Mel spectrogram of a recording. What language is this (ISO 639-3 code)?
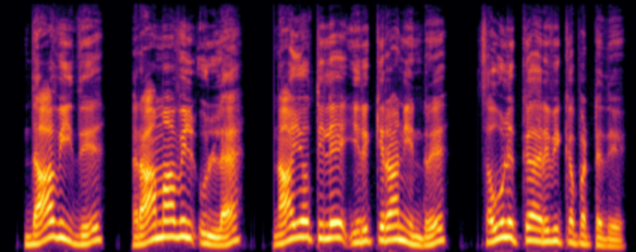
tam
